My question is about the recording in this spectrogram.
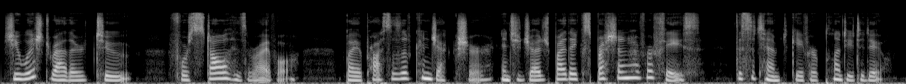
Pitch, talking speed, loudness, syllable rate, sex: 225 Hz, 185 wpm, -18 LUFS, 5.6 syllables/s, female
